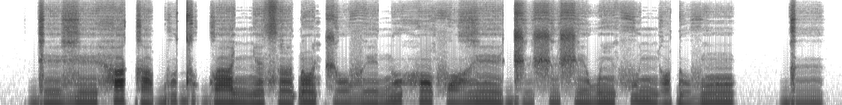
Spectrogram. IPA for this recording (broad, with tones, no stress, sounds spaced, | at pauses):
ɡ eː˨ ɣ eː˧ h a˦ k a˨ b u˦ d u˧ ɡʷ aː˧ ɲ ɛ̃˨ s ã˨ ɗ ɔ̃˧ t͡ʃ oː˨ v eː˨ n u˦ h ɔ̃˦ f ɔ˧ ɣ eː˦˨ d͡ʒ ɨ˨ ʃ ɨ˧ ʃ e˧ w ĩ˦˨ f u˦ ɲ ɔ˨ ɗ u˨ v ũ˦ | ɡ ɨ˧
